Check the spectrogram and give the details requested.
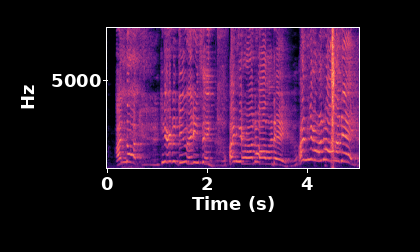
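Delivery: high-pitched, loud, panicked screaming.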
